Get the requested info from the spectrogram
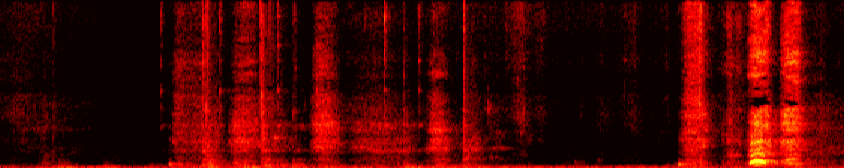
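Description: Faint rubbing and scrubbing of a paintbrush being cleaned off, then a short loud cry from a child near the end.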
